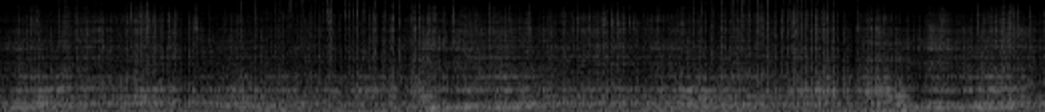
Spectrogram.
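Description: Long nails on both hands scratch and drag across a large, hollow-molded black plastic lap tray with a textured surface. The result is a steady, dense rasping scrape with a hollow, resonant tone in the low-mid range and a faint bright edge, holding an even level throughout.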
